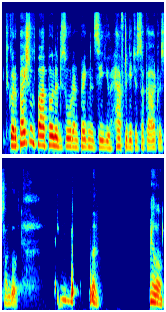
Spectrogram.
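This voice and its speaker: A woman physician teaches on a video call, her voice hoarse and croaky. She explains clinical points in a practical, reassuring way. Her delivery is loose and conversational. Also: on the low side, very fast, darkish tone. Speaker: family physician presenting a webinar. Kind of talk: online medical teaching talk. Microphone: computer mic on a video call.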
